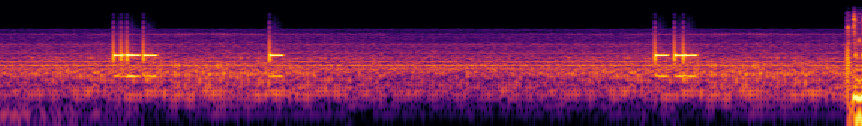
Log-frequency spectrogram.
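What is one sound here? Short electronic menu beeps chirp now and then.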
